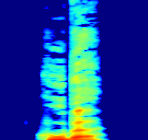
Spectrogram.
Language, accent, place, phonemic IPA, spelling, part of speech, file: German, Germany, Berlin, /ˈhuːbə/, Hube, noun / proper noun, De-Hube.ogg
- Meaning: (noun) archaic form of Hufe (“historic measure of land”); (proper noun) a German surname; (noun) dative singular of Hub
